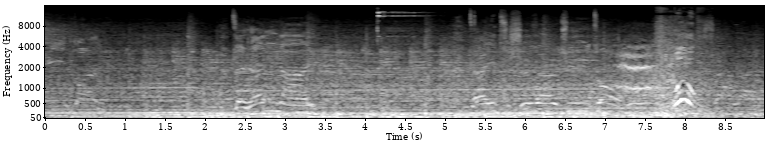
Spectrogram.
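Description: A car pulls away with skidding tires in the Sleeping Dogs video game, its engine and road noise steady and loud, with a brief squeal near the end.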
